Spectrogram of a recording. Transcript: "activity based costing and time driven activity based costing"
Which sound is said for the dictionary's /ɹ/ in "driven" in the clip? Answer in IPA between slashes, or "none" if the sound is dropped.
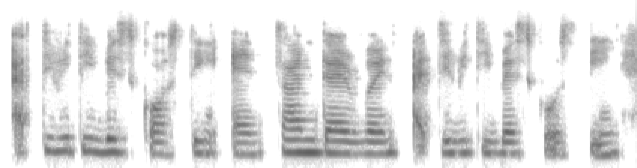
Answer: none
